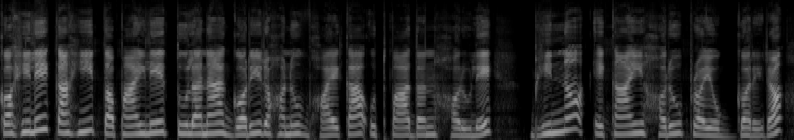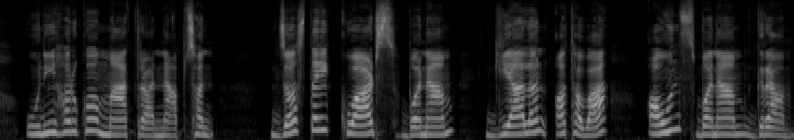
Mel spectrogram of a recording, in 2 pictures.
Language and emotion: Nepali, neutral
